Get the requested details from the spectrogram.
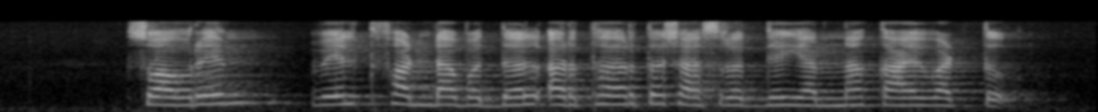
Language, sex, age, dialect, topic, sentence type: Marathi, female, 18-24, Standard Marathi, banking, statement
